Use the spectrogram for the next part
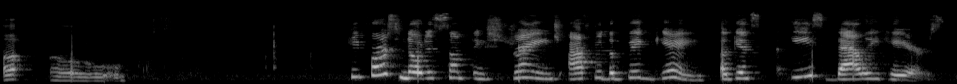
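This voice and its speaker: A woman hosting a bedtime storytime, addressing children directly and reading a picture book aloud with deliberate phrasing. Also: high-pitched, expressive, poor audio. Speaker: library storytime host and reader. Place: at home, indoors.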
